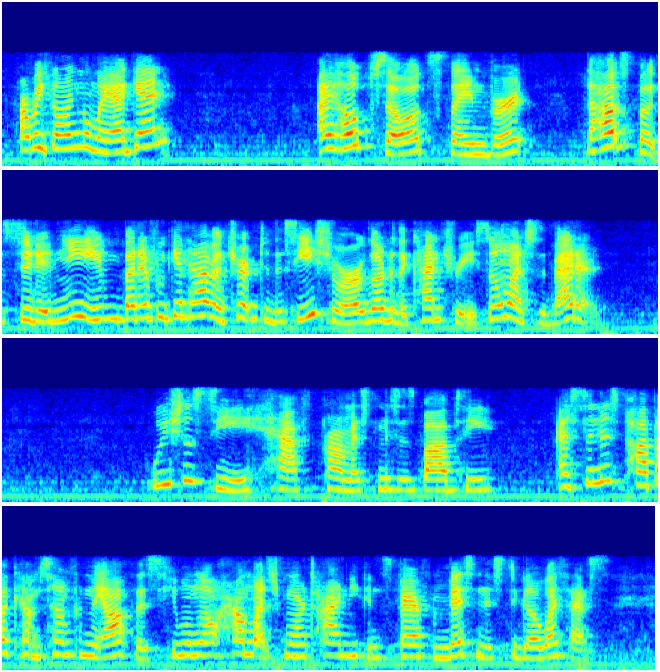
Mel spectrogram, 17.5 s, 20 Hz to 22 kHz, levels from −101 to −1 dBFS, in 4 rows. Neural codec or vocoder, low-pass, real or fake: codec, 16 kHz, 4.8 kbps, FACodec; 7.2 kHz; fake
